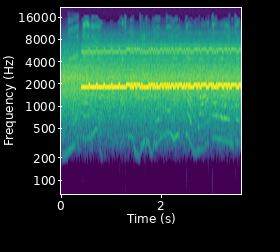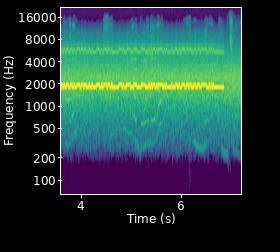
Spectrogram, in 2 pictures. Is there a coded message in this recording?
Yes: RTTY (50 baud, 170 Hz shift) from 0.4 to 6.8 s, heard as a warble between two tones, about 1900 Hz centre, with radio static and speech in Nepali. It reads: DURING THE TRIAL, HOMOSEXUALITY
